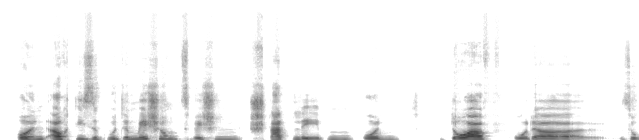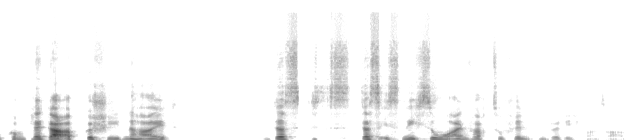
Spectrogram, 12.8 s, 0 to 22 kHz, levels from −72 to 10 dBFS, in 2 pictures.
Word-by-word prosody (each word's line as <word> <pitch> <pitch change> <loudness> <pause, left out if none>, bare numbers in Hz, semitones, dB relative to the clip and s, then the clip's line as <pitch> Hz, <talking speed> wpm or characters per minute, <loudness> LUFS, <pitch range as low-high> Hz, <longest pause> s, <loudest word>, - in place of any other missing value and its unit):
Und 200 -1 +1
auch 205 +1 +7
diese 225 +1 -6
gute 235 +1 -6
Mischung 235 -1 -1
zwischen 190 -2 -8
Stadtleben 180 -1 -3
und 175 0 -3 0.5
Dorf 230 +3 +9 0.2
oder 160 -4 0 0.3
so 190 +1 -9
kompletter 200 +2 +3
Abgeschiedenheit, 165 -2 -8 1.0
das 195 0 -3
ist 475 - -17
das 195 0 -5
ist - - -15
nicht 235 +2 -10
so 215 -2 -9
einfach 175 +1 -10
zu 165 - -21
finden, 165 -1 -19
würde 100 0 -24
ich - - -32
mal - - -38
sagen. - - -34
195 Hz, 120 wpm, -24 LUFS, 175-220 Hz, 1.0 s, Dorf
